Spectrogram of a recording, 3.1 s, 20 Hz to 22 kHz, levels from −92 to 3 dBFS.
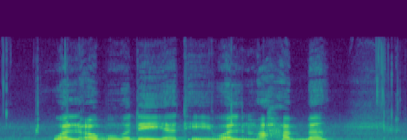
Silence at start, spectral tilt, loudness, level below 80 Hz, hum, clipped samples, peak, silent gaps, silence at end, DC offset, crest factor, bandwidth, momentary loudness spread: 0.25 s; -6.5 dB/octave; -20 LUFS; -56 dBFS; none; under 0.1%; 0 dBFS; none; 0.05 s; 0.6%; 20 dB; 15 kHz; 17 LU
